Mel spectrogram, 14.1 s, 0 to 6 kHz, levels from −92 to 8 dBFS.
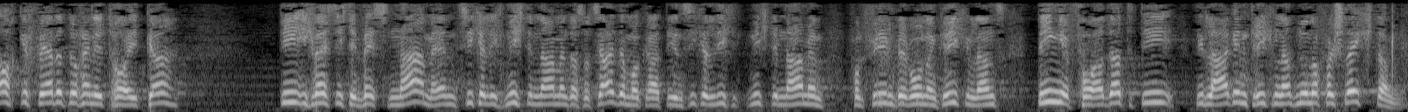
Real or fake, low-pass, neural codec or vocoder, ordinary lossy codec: real; 5.4 kHz; none; MP3, 24 kbps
